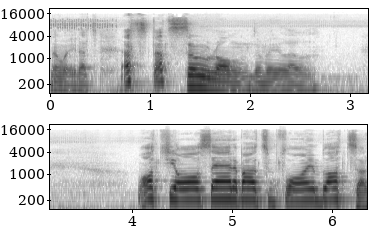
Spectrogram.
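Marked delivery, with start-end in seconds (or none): 4.0-6.4 loud put-on cartoon character voice. Reading a story aloud, trying to voice a line as Applejack. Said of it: "I'm trying to channel my inner".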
